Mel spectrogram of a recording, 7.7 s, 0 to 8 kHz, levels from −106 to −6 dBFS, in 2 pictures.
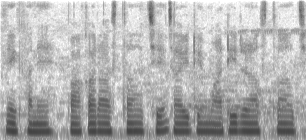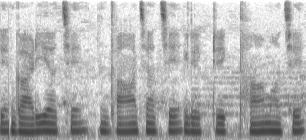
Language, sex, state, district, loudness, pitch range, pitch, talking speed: Bengali, male, West Bengal, North 24 Parganas, -39 LUFS, 120-125 Hz, 125 Hz, 125 wpm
